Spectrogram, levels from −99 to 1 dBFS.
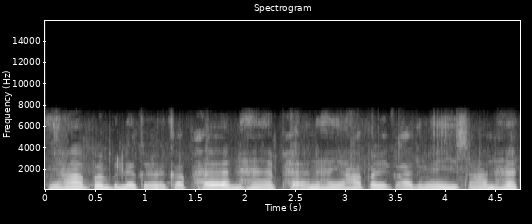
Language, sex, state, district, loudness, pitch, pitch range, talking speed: Hindi, male, Bihar, West Champaran, -20 LUFS, 110 Hz, 110-115 Hz, 190 wpm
